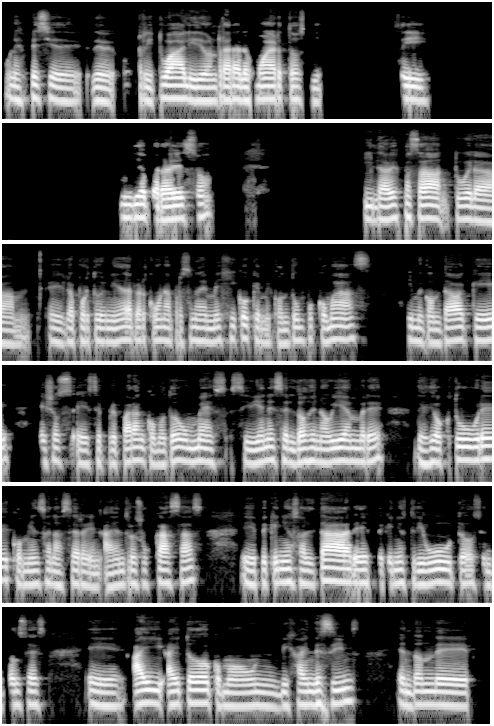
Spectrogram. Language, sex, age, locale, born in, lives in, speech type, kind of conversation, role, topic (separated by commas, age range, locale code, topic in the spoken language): Spanish, female, 35-39, es-AR, Argentina, Portugal, conversation, unstructured, none, ¿Crees que la muerte cambia la forma en que valoramos la vida?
